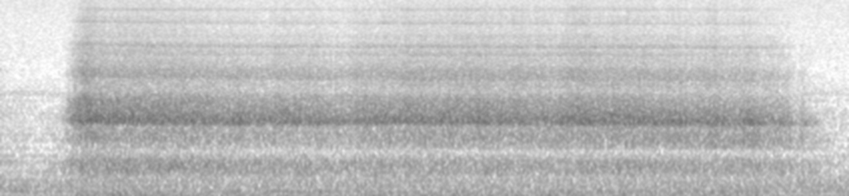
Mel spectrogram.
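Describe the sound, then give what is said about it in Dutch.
A full, slow exhale through the mouth, a breathy, even whoosh lasting about six seconds at steady loudness, alone without speech. “Adem eerst volledig uit door je mond en wees niet bang om hierbij geluid te maken.”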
